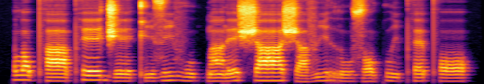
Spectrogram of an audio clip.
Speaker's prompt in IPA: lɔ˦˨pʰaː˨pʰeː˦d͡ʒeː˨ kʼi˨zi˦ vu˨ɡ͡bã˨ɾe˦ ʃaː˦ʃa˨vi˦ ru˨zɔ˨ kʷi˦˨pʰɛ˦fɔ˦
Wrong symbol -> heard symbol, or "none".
f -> pʰ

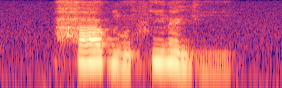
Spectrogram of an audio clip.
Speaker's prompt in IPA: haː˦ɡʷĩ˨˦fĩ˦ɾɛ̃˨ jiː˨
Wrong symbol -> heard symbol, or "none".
ɛ̃˨ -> ɛ̃˧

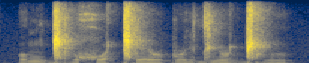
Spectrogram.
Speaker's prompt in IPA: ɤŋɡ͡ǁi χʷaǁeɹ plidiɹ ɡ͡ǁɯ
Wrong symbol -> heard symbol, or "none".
l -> ɹ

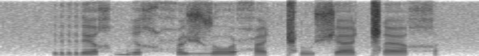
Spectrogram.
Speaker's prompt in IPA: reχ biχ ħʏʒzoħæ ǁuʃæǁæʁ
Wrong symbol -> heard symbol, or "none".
ʁ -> χ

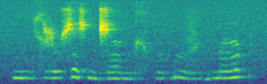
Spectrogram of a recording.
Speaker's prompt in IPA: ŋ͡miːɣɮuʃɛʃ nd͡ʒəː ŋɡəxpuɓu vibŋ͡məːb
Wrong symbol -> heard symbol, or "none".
ɣ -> x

